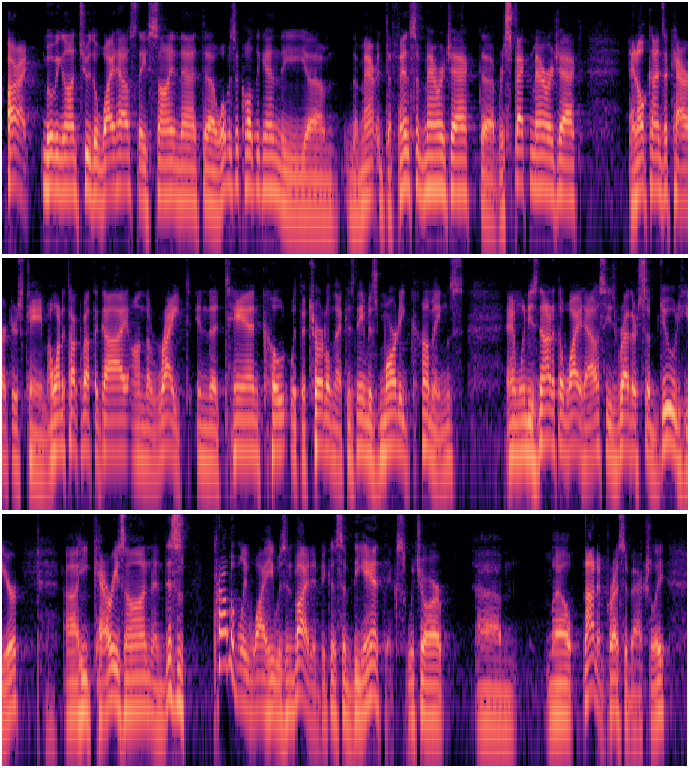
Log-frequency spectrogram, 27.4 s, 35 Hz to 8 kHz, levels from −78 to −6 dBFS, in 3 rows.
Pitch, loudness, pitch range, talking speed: 120 Hz, -25 LUFS, 105-140 Hz, 205 wpm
